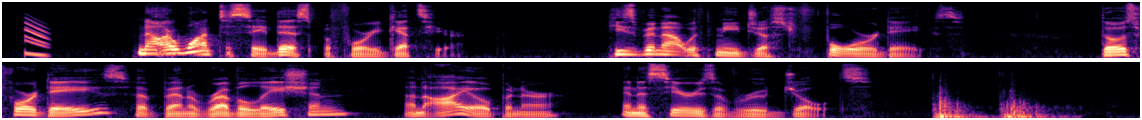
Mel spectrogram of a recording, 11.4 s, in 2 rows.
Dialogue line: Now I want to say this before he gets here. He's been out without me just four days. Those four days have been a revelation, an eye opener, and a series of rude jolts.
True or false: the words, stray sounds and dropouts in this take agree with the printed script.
false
